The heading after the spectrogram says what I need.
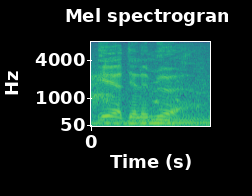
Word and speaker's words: Air de la Mer: I'm gonna call it Air de la Mer. You gotta say it like that, like you French. Air de la Mer.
